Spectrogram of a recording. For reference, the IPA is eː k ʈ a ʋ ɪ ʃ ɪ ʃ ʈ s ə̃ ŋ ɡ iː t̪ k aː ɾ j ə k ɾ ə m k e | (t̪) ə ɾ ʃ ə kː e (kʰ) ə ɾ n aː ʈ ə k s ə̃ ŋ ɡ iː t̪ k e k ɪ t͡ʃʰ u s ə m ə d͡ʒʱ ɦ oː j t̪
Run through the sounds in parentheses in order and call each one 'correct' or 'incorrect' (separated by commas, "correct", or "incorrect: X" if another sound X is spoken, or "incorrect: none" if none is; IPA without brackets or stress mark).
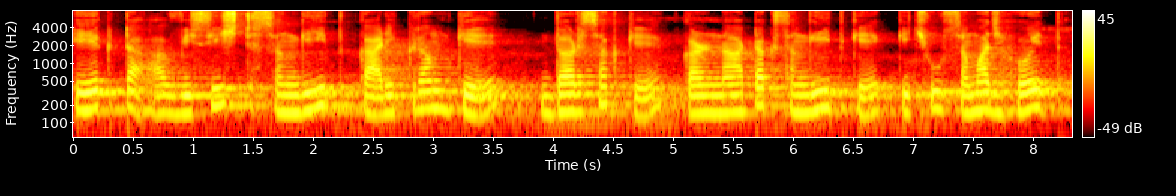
incorrect: d̪, incorrect: k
